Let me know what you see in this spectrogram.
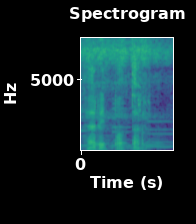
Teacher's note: Kalau di Indonesian accent itu R-nya kuat banget.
